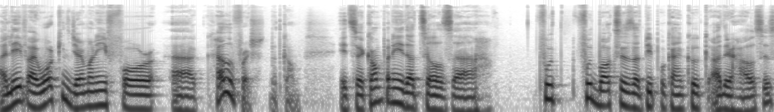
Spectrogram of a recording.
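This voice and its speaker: In a Spanish accent, a man speaks with a medium pitch, a dark, mellow tone and lively intonation on a very clean recording with a silent background. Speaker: software QA engineer and podcast host. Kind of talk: solo podcast monologue. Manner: halting, frequent fillers.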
